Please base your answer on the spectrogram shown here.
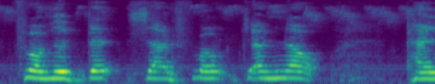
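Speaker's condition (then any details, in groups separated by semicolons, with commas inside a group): Cerebral palsy; spastic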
